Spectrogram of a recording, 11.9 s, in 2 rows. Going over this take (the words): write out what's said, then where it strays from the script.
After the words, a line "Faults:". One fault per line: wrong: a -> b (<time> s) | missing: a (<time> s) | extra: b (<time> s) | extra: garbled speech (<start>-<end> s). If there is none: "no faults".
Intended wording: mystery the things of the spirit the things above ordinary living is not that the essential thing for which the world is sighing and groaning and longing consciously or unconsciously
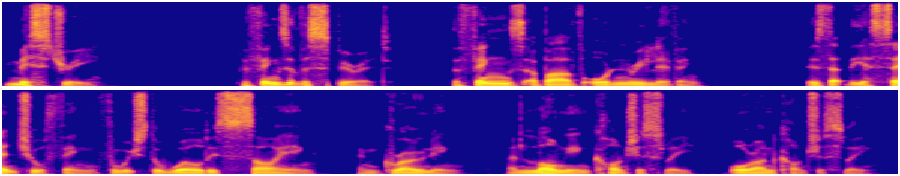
mystery the things of the spirit the things above ordinary living is that the essential thing for which the world is sighing and groaning and longing consciously or unconsciously
Faults:
missing: not (5.5 s)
